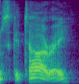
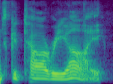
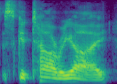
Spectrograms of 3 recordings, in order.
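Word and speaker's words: Skitarii: the the adaptive mechanicus you don't call them skittari you call them guitar eye uh that bloody latin again um yeah it's skittery eye because that's the plur that's the plural and i think that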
